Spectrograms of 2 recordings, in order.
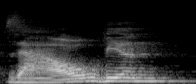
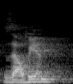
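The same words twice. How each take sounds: First: The words are said slowly, first syllable clearly rising. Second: The words are said quickly, first syllable staying low. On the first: "taught it really slowly" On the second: "when speaking quickly, you would say"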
